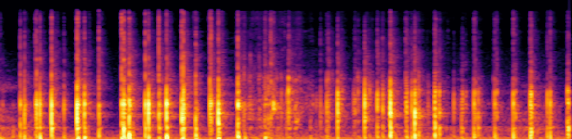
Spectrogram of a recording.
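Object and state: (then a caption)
Cardboard card box. A small red printed cardboard box of UNO cards, closed and likely full of cards, is held in both hands and tapped and scratched with fingertips and short nails. Dozens of quick, dry, hollow taps fall in an uneven rhythm, each dying away almost at once, with soft scratchy rustles between them. A faint steady low hum runs underneath throughout.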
